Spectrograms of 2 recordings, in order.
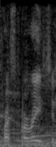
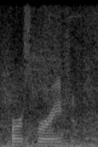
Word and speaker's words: perspiration: The prespiration. Is that how you say it? The presspiration. No. Oh perspiration. Preser.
